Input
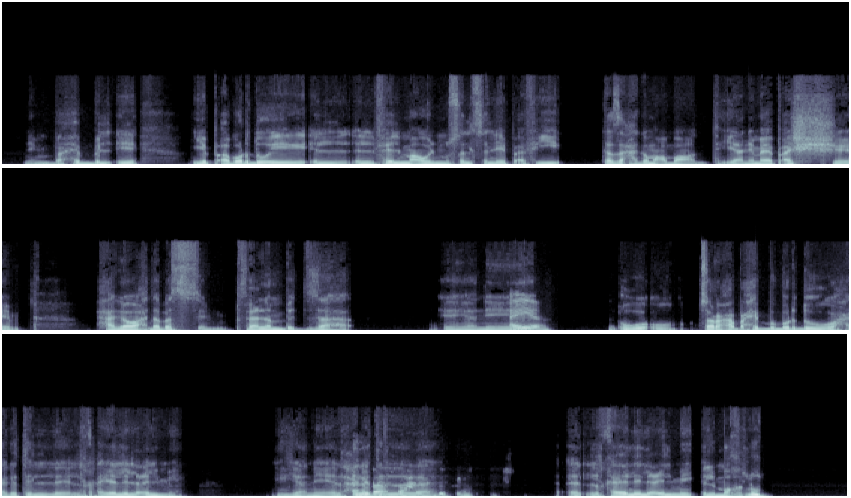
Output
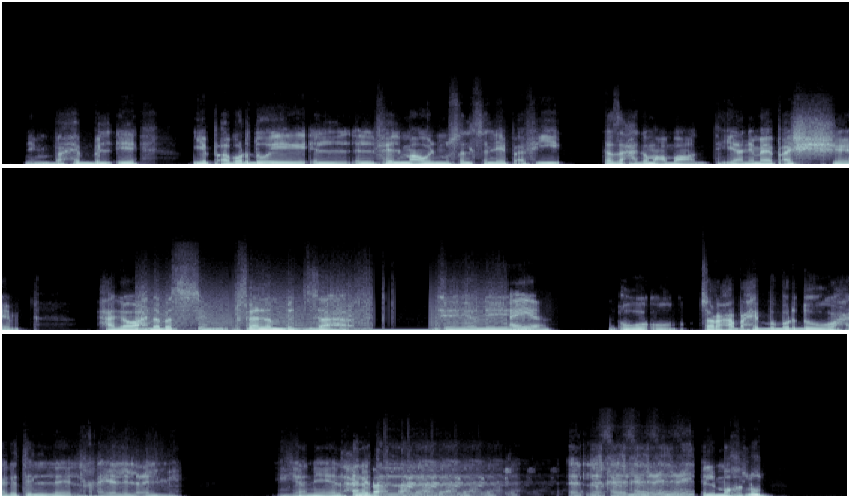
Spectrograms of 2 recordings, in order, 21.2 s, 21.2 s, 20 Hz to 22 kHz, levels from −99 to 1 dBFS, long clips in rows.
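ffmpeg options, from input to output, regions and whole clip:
-filter_complex "[0:a]asettb=1/sr,asplit=3[s0][s1][s2];[s0]atrim=end=8.164[s3];[s1]atrim=start=8.16:end=11.26,asetpts=PTS-STARTPTS,afade=t=in:d=0.004:c=qsin,afade=t=out:st=3.096:d=0.004:c=qsin,aeval=exprs='val(0)+0.5*0.0335*sgn(val(0))':c=same,aecho=1:1:4:0.9,atrim=end_sample=136710[s4];[s2]atrim=start=11.256[s5];[s3][s4]acrossfade=d=0.004:c1=hsin:c2=qsin[s6];[s6][s5]acrossfade=d=0.004:c1=qsin:c2=hsin,asettb=1/sr,asplit=3[s7][s8][s9];[s7]atrim=end=14.684[s10];[s8]atrim=start=14.68:end=16.58,asetpts=PTS-STARTPTS,afade=t=in:d=0.004:c=qsin,afade=t=out:st=1.896:d=0.004:c=qsin,acrusher=bits=8:mode=log:mix=0:aa=0.000001,equalizer=f=210:t=o:w=2.9:g=-14,asplit=2[s11][s12];[s12]adelay=41,volume=0.211[s13];[s11][s13]amix=inputs=2:normalize=0,atrim=end_sample=83790[s14];[s9]atrim=start=16.576[s15];[s10][s14]acrossfade=d=0.004:c1=hsin:c2=qsin[s16];[s16][s15]acrossfade=d=0.004:c1=qsin:c2=hsin,asettb=1/sr,asplit=3[s17][s18][s19];[s17]atrim=end=17.244[s20];[s18]atrim=start=17.24:end=19.87,asetpts=PTS-STARTPTS,afade=t=in:d=0.004:c=qsin,afade=t=out:st=2.626:d=0.004:c=qsin,aemphasis=mode=production:type=riaa,acompressor=threshold=0.0398:ratio=3:attack=3.2:release=140:knee=1:detection=peak,asplit=8[s21][s22][s23][s24][s25][s26][s27][s28];[s22]adelay=195,afreqshift=37,volume=0.708[s29];[s23]adelay=390,afreqshift=74,volume=0.38[s30];[s24]adelay=585,afreqshift=111,volume=0.207[s31];[s25]adelay=780,afreqshift=148,volume=0.111[s32];[s26]adelay=975,afreqshift=185,volume=0.0603[s33];[s27]adelay=1170,afreqshift=222,volume=0.0324[s34];[s28]adelay=1365,afreqshift=259,volume=0.0176[s35];[s21][s29][s30][s31][s32][s33][s34][s35]amix=inputs=8:normalize=0,atrim=end_sample=115983[s36];[s19]atrim=start=19.866[s37];[s20][s36]acrossfade=d=0.004:c1=hsin:c2=qsin[s38];[s38][s37]acrossfade=d=0.004:c1=qsin:c2=hsin,lowpass=f=4200:w=0.5412,lowpass=f=4200:w=1.3066,agate=range=0.158:threshold=0.00708:ratio=16:detection=peak,equalizer=f=450:w=1.2:g=-12.5,volume=1.19"

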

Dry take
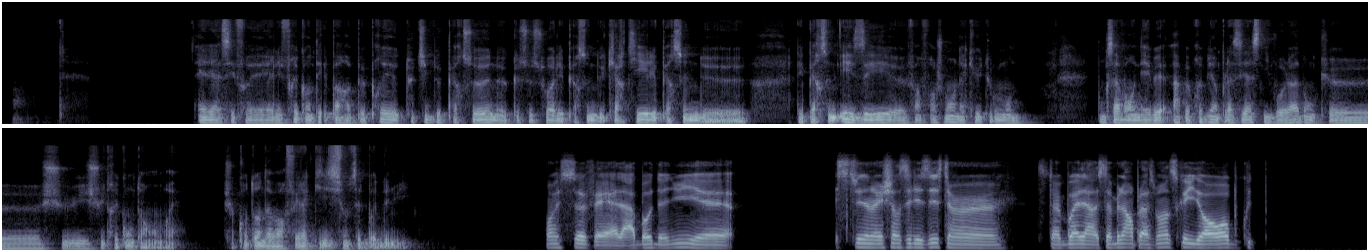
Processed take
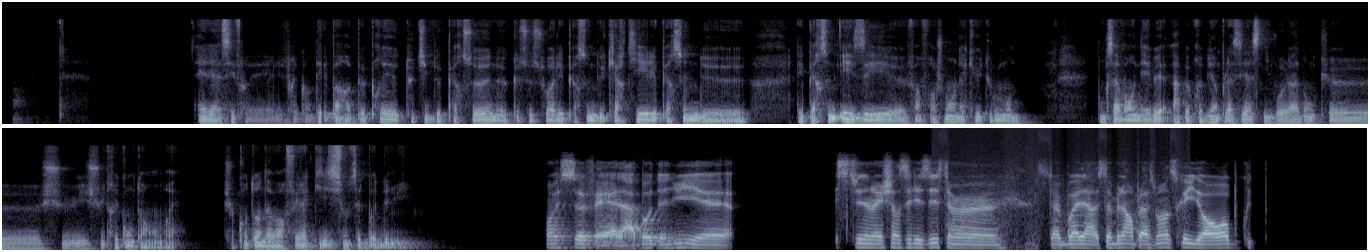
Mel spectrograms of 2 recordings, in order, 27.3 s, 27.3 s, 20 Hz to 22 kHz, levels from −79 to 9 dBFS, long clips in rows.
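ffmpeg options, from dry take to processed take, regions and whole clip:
-filter_complex "[0:a]asettb=1/sr,asplit=3[s0][s1][s2];[s0]atrim=end=2.374[s3];[s1]atrim=start=2.37:end=3.15,asetpts=PTS-STARTPTS,afade=t=in:d=0.004:c=qsin,afade=t=out:st=0.776:d=0.004:c=qsin,lowpass=2800,acompressor=threshold=0.0316:ratio=6:attack=3.2:release=140:knee=1:detection=peak[s4];[s2]atrim=start=3.146[s5];[s3][s4]acrossfade=d=0.004:c1=hsin:c2=qsin[s6];[s6][s5]acrossfade=d=0.004:c1=qsin:c2=hsin,asettb=1/sr,asplit=3[s7][s8][s9];[s7]atrim=end=12.344[s10];[s8]atrim=start=12.34:end=14.69,asetpts=PTS-STARTPTS,afade=t=in:d=0.004:c=qsin,afade=t=out:st=2.346:d=0.004:c=qsin,aeval=exprs='if(lt(val(0),0),0.708*val(0),val(0))':c=same,lowpass=f=11000:w=0.5412,lowpass=f=11000:w=1.3066[s11];[s9]atrim=start=14.686[s12];[s10][s11]acrossfade=d=0.004:c1=hsin:c2=qsin[s13];[s13][s12]acrossfade=d=0.004:c1=qsin:c2=hsin,asettb=1/sr,asplit=3[s14][s15][s16];[s14]atrim=end=17.524[s17];[s15]atrim=start=17.52:end=20.58,asetpts=PTS-STARTPTS,afade=t=in:d=0.004:c=qsin,afade=t=out:st=3.056:d=0.004:c=qsin,highshelf=f=4100:g=5.5,asplit=2[s18][s19];[s19]adelay=65,lowpass=f=1200:p=1,volume=0.447,asplit=2[s20][s21];[s21]adelay=65,lowpass=f=1200:p=1,volume=0.51,asplit=2[s22][s23];[s23]adelay=65,lowpass=f=1200:p=1,volume=0.51,asplit=2[s24][s25];[s25]adelay=65,lowpass=f=1200:p=1,volume=0.51,asplit=2[s26][s27];[s27]adelay=65,lowpass=f=1200:p=1,volume=0.51,asplit=2[s28][s29];[s29]adelay=65,lowpass=f=1200:p=1,volume=0.51[s30];[s18][s20][s22][s24][s26][s28][s30]amix=inputs=7:normalize=0,atrim=end_sample=134946[s31];[s16]atrim=start=20.576[s32];[s17][s31]acrossfade=d=0.004:c1=hsin:c2=qsin[s33];[s33][s32]acrossfade=d=0.004:c1=qsin:c2=hsin,asettb=1/sr,asplit=3[s34][s35][s36];[s34]atrim=end=22.954[s37];[s35]atrim=start=22.95:end=25.54,asetpts=PTS-STARTPTS,afade=t=in:d=0.004:c=qsin,afade=t=out:st=2.586:d=0.004:c=qsin,aeval=exprs='val(0)+0.5*0.0282*sgn(val(0))':c=same,highshelf=f=4500:g=-8.5[s38];[s36]atrim=start=25.536[s39];[s37][s38]acrossfade=d=0.004:c1=hsin:c2=qsin[s40];[s40][s39]acrossfade=d=0.004:c1=qsin:c2=hsin,highpass=66,highshelf=f=10000:g=8,volume=1.19"

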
